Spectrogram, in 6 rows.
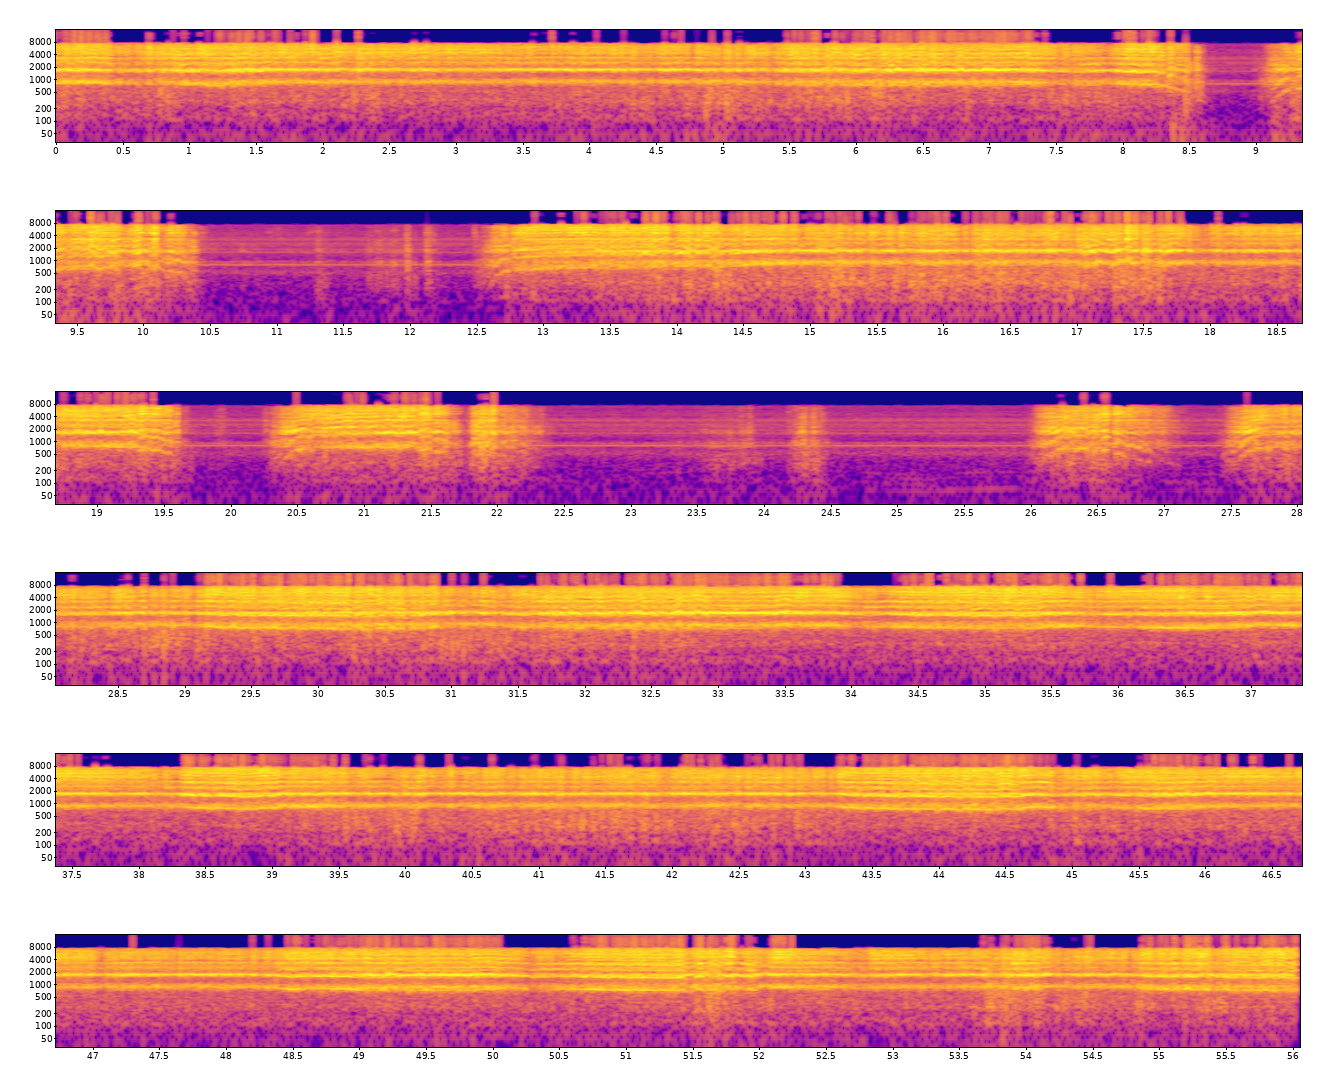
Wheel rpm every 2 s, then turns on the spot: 220, 230, 230, 210, 110, 40, 120, 220, 230, 180, 100, 10, 10, 70, 210, 210, 210, 210, 220, 220, 230, 230, 220, 230, 220, 210, 230, 220.
10-12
